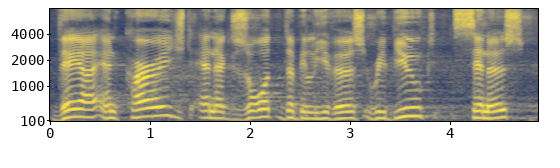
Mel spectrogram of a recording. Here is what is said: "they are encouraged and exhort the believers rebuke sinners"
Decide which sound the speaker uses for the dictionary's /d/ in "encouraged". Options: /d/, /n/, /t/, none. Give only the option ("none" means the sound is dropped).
/d/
